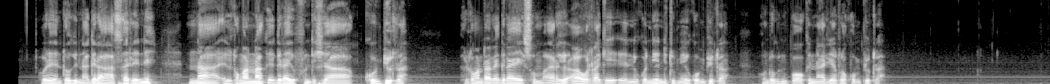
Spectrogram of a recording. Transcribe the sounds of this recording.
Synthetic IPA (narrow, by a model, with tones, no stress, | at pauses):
o˦ɾeː˦˨nto˦ki˨na˨ɡe˦ɾaː˨sa˦ɾe˨ne˦ | na˨e˨lto˦ŋa˦na˦ke˨ɡe˦ɾa˦ifu˨ndi˨ʃa˨kʰo˨mpju˦ta˨ | e˨ltɔ˦ŋa˦nda˦ɾɛ˨ɡe˦ɾa˦ja˨iso˨ma˨ɾa˦ho˦ʔa˨o˨ra˨kee˨ni˨ko˨ni˦e˦ni˦tuma˨i˦ko˨mpju˦ta˨ | o˦ndo˨ki˨ni˦pa˨ki˦na˨ɾja˨twa˦ko˨mpjuta˨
